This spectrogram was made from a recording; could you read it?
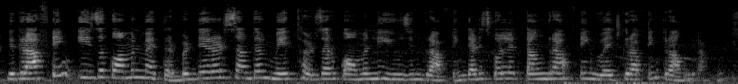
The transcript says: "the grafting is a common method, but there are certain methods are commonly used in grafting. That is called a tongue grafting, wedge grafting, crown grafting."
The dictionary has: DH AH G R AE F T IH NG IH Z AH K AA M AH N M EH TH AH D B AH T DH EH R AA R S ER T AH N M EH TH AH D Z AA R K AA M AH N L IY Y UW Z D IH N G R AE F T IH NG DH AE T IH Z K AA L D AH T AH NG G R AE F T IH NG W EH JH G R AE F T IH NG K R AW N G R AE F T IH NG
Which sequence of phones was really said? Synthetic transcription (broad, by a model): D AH G R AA F T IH NG IH Z AH K AA M AH N M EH T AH D B AH T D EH R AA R S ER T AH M M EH T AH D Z AA R K AA M AH N L IY Y UW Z IH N G R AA F T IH NG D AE T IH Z K AA L D AH T AH NG G R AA F T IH NG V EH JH G R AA F T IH NG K R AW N G R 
